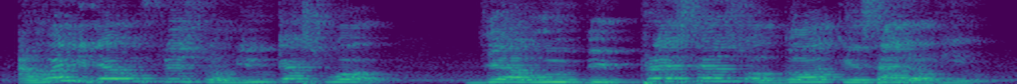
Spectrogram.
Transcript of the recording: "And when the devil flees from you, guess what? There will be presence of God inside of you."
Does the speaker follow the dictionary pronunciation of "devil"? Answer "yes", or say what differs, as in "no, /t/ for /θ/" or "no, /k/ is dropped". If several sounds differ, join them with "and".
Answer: no, /n/ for /l/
